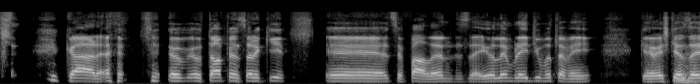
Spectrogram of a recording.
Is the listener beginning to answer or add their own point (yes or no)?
no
